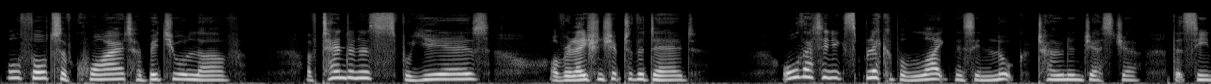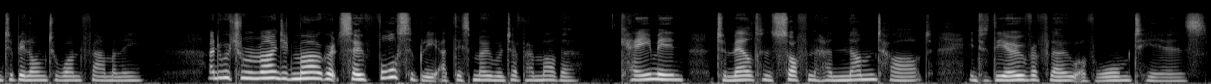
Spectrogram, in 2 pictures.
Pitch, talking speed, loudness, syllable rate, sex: 215 Hz, 140 wpm, -18 LUFS, 4.5 syllables/s, female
